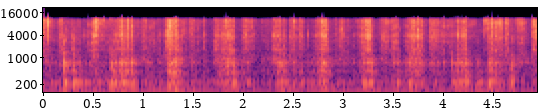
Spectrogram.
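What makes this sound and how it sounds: Long red nails scratch the ribbed grip and tail ridges of a black matte flashlight, plastic or coated metal, as it is held tilted and then stood upright. The result is quick, irregular bursts of bright, dry rasping with short swells and almost no ring or low end.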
